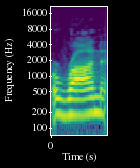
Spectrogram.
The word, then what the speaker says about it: Ran: But it's Ron, that's R-A-N, not R-O-N.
